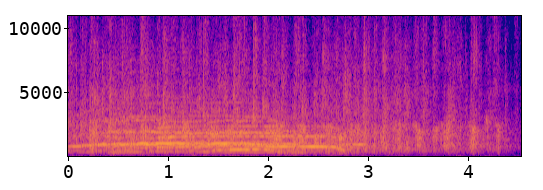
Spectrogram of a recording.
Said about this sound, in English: I appreciate everyone attending. And then a great round of applause.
